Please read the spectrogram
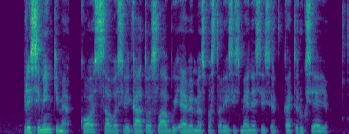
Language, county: Lithuanian, Vilnius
